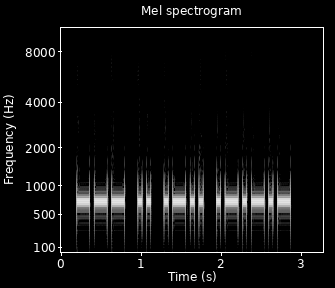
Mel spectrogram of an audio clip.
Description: Morse code, heard as a keyed tone, about 22 wpm, 700 Hz. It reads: OIL.
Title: Sentences from Top 1000 Words - Review Part 4 - 22wpm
